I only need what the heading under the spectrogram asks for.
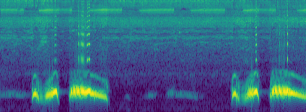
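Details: Wild spotted dove, the quarry of decoy trapping, gives soft low coo phrases. Each is a quick pair of notes followed by a long, gently falling coo, heard twice with a pause between.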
